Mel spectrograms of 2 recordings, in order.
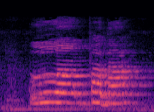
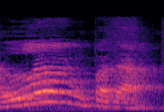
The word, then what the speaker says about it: lâmpada: pagar E aí a lâmpada nada tempo ambos com acento agudo ou circunflexo esse primeiro aqui que a sílaba tônica lâmpada utilizamos um acento circunflexo chapeuzinho lâmpada agora cálice on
